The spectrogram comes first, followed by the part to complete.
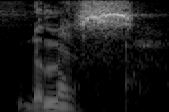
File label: "nomes", Biak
